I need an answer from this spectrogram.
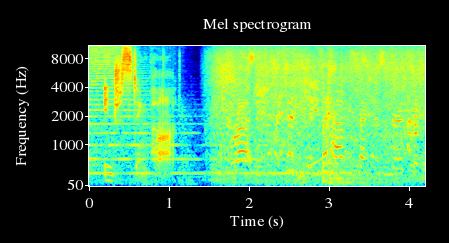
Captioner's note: people chattering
